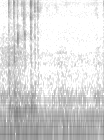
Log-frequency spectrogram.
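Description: Quick bursts of keystrokes on an iPad Pro keyboard, a cluster of crisp, light taps close by that stop after about half a second and leave a quiet room hum.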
